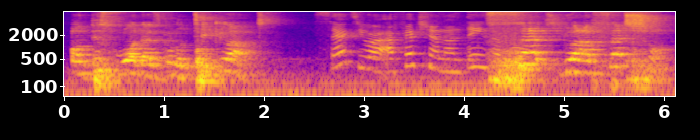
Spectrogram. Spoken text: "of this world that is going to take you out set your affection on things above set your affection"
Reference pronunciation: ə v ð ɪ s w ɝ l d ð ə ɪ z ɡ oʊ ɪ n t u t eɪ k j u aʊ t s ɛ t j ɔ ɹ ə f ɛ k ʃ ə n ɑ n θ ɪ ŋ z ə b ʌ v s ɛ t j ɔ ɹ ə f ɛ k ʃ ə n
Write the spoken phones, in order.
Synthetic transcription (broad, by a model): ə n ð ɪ s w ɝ n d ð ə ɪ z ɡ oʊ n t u t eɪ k j u aʊ t s ɛ t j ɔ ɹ ə f ɛ k ʃ ə n ɑ n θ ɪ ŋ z s ɛ t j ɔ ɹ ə f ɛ k ʃ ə n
